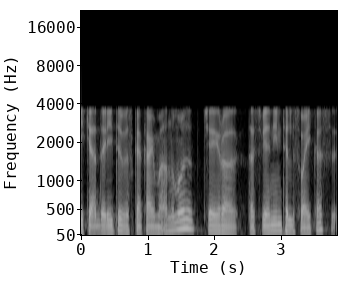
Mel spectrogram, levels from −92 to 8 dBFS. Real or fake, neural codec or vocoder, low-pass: fake; codec, 16 kHz, 2 kbps, X-Codec, HuBERT features, trained on LibriSpeech; 3.6 kHz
